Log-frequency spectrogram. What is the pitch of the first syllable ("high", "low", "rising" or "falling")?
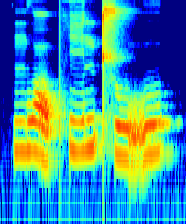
low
